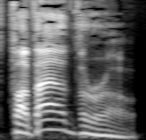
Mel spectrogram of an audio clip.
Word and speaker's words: Favreau: It's the actual pronunciation is Favreau, but the problem with John Favreau is he looks like Benjy, but he's a genius like Einstein.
